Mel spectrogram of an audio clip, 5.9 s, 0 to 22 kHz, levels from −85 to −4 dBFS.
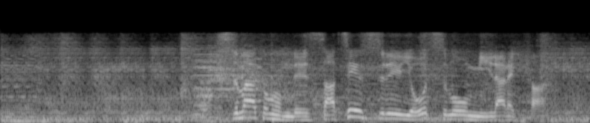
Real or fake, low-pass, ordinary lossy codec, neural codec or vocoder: fake; 7.2 kHz; AAC, 48 kbps; codec, 16 kHz, 0.9 kbps, LongCat-Audio-Codec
